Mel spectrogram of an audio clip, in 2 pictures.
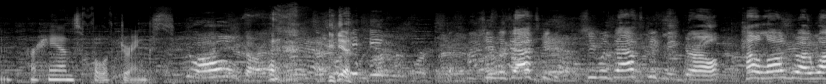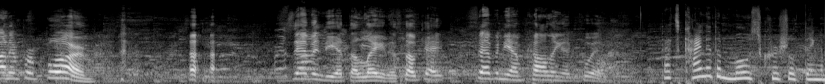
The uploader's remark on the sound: Queens of the Tenderloin at Aunt Charlie's Lounge. We go to Aunt Charlie's Lounge, a Tenderloin institution that's one of the oldest gay bars in San Francisco.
